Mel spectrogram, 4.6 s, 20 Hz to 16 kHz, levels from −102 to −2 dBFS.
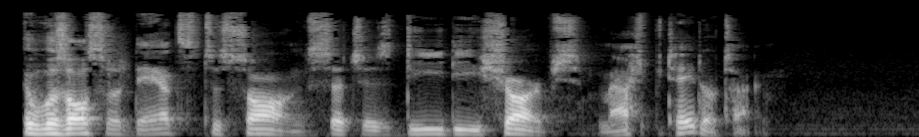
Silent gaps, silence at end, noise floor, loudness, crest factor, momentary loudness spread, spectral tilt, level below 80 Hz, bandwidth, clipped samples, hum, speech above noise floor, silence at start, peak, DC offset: none; 0.85 s; -75 dBFS; -23 LUFS; 22 dB; 16 LU; -5.5 dB/octave; -68 dBFS; 11.5 kHz; under 0.1%; none; 53 dB; 0.1 s; -2 dBFS; under 0.1%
